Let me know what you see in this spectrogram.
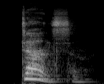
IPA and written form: ˈtant͡sn̩ (Tanzen)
